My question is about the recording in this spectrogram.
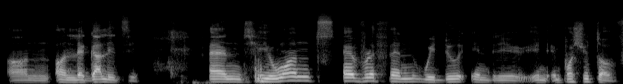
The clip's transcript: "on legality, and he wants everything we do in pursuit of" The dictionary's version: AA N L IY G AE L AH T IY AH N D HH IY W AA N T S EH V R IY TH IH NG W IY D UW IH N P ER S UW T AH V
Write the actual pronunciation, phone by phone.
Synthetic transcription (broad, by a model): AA N L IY G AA L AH T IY AH N D HH IY W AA N T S EH V R IY TH IH NG W IY D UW IH N P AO SH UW T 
